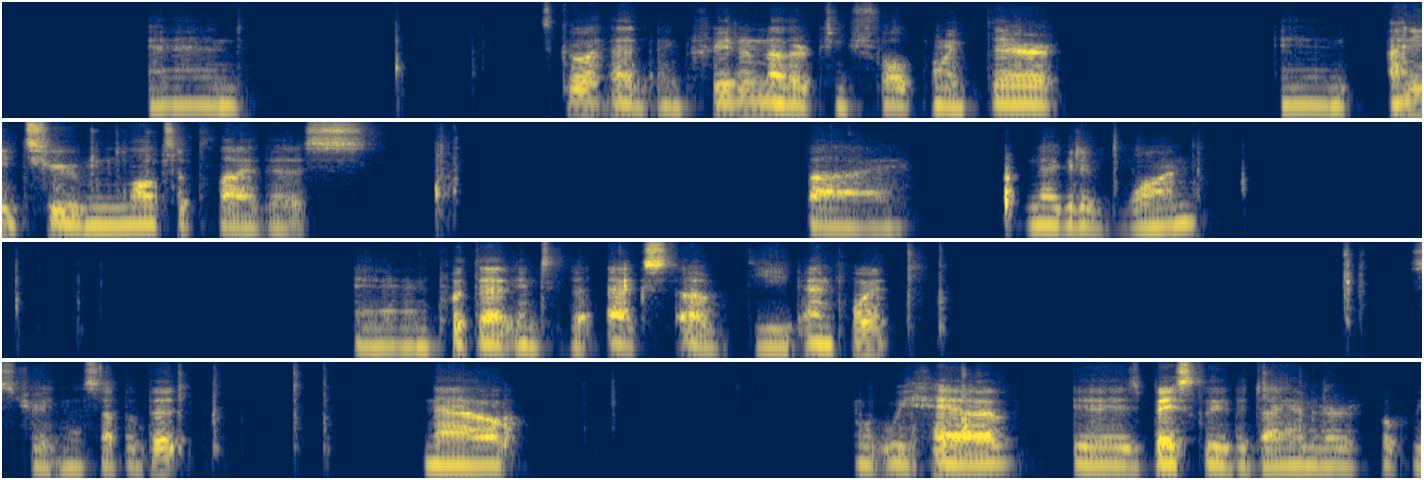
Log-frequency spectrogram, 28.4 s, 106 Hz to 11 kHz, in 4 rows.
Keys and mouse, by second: 2.1-24.2 shift+right drag, 3.8-11.3 drag, 3.8-11.3 middle drag, 11.8-21.8 drag, 11.8-21.8 middle drag, 20.9 g, 24.6 alt+shift+middle click, 26.1 KP_7.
